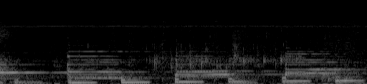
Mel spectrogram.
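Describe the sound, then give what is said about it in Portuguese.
Coffee brewing in an Italian moka pot from 100 ml of water and 10 grams of coffee after the heat is turned off, a steady run of gurgling, bubbling liquid bursts, roughly every half second, each with a hollow ringing tone. Moderately loud, with no voices. “E o café acaba de ser passado.”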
